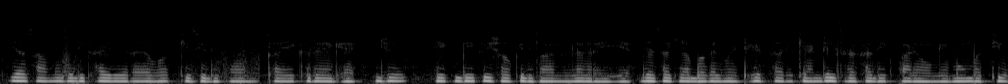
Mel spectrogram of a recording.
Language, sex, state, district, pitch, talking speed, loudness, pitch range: Hindi, male, Bihar, Muzaffarpur, 145 Hz, 210 wpm, -33 LUFS, 140-150 Hz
